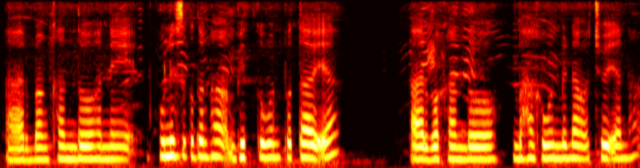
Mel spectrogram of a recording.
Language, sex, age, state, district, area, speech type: Santali, female, 18-30, Jharkhand, Bokaro, rural, spontaneous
